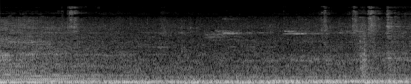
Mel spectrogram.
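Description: Steady low rumble of road traffic passing, with a few light clicks near the end.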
